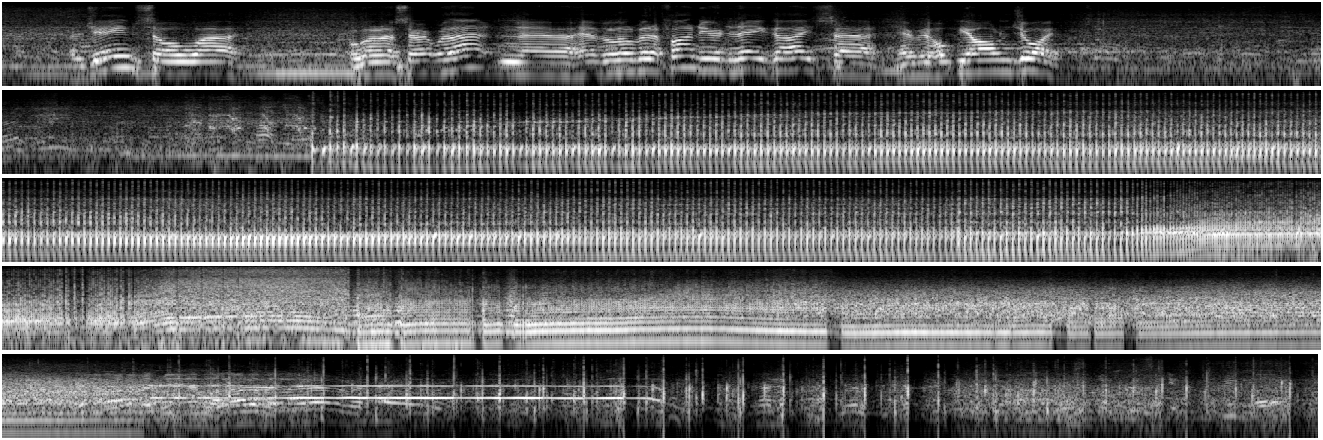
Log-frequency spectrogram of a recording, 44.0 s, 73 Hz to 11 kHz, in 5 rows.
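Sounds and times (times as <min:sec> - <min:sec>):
snowmobile engines droning: 0:07.3 - 0:38.1
snowmobile engine revving: 0:09.6 - 0:37.2.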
